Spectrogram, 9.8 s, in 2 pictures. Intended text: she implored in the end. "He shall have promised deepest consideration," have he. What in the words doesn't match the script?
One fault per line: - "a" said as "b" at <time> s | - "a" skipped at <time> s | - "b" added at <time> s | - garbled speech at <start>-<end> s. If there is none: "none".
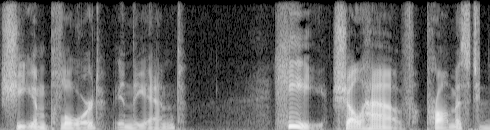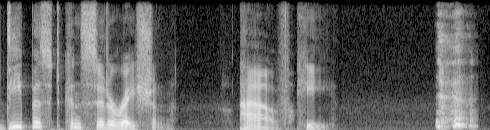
none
